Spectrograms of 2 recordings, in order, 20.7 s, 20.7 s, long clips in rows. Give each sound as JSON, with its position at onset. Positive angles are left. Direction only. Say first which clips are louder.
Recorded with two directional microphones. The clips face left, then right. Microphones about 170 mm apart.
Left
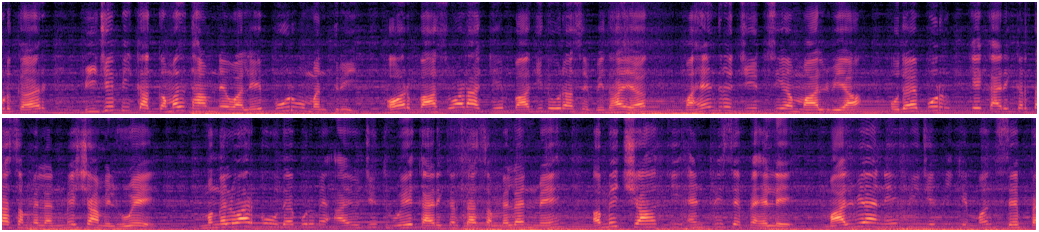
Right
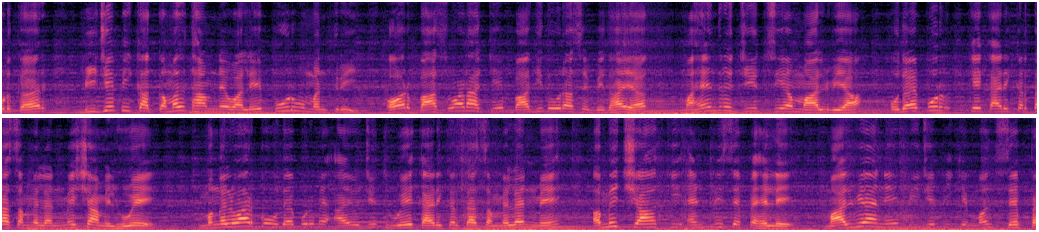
{"t": 0.0, "sound": "speech", "louder": "right 3 dB", "side_deg": -15}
